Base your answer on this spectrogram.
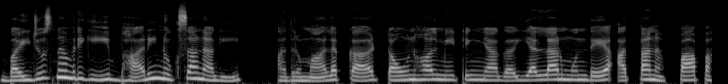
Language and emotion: Kannada, sad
